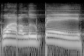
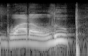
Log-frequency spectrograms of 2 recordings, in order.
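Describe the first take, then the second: First: The ending does not sound like loop. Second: The ending sounds like the word loop. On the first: The speaker calls it wrong. "I know it's not Guadalupe" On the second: The speaker calls it right. "it's Guadalupe, Fruit Loop"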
